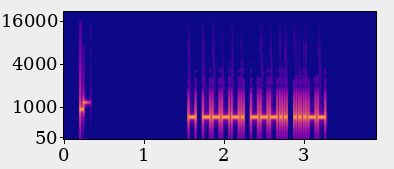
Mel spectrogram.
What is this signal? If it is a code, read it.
Morse code, heard as a keyed tone, about 40 wpm, 700 Hz. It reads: T983
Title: Numbers - Contest Style - 4-Digit 40wpm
